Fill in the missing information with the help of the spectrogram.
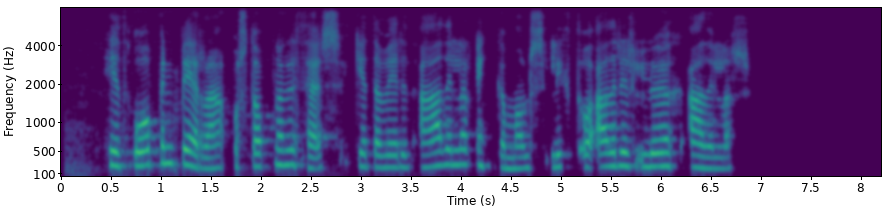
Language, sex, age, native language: Icelandic, female, 20-29, Icelandic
